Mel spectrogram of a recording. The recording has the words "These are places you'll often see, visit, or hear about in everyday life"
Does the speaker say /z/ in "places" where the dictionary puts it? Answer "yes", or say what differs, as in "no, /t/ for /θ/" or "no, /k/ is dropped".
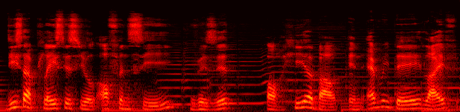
no, /s/ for /z/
